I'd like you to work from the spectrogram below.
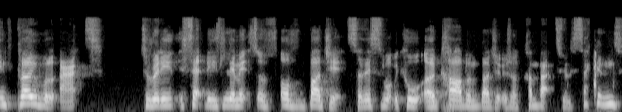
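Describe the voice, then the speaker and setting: The sound is dry and close with no echo. The pace is fairly quick. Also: man. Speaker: sustainable mobility researcher. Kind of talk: presentation with slides. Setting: public meeting. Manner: fast.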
